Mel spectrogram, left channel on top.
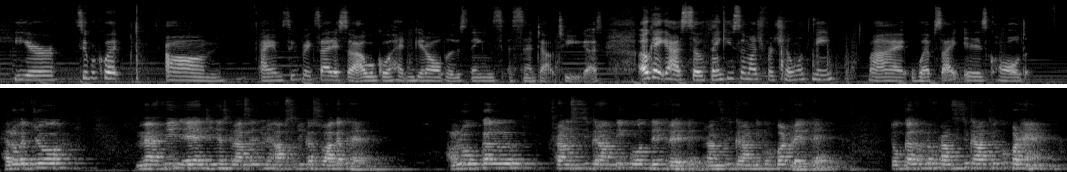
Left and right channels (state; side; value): different; both; correlation 0.00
